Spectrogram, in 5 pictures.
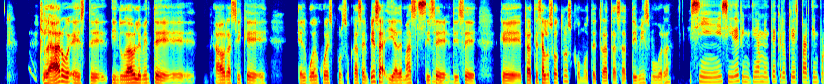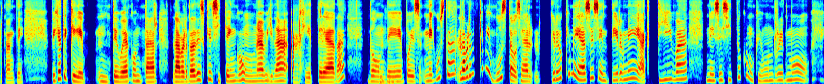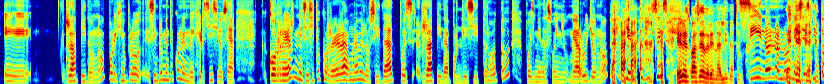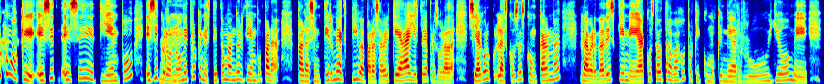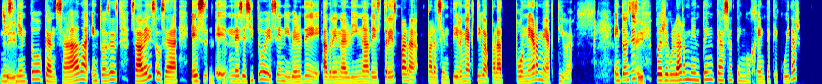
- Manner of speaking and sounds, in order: other noise; other background noise; laugh; laughing while speaking: "Y entonces"; chuckle
- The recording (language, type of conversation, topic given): Spanish, podcast, ¿Qué pequeño placer cotidiano te alegra el día?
